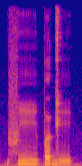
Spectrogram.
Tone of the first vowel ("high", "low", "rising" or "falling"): falling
